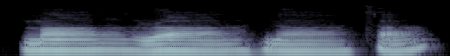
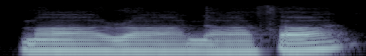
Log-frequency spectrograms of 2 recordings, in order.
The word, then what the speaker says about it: Maranatha: And thirdly, the length of the word, the 4 syllables, makes it easier to say it rhythmically, maybe with your breath. Many people will say the mantra with their breath. So they might breathe the word in silent, saying the word as you breathe in, Maranatha, and breathe out in silence. Or you may say the first 2 syllables, Ma-ra, as you breathe in, and Na-tha as you breathe out.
